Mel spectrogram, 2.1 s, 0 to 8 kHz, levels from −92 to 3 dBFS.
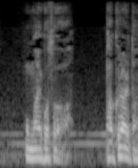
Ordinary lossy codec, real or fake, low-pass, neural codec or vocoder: none; real; none; none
